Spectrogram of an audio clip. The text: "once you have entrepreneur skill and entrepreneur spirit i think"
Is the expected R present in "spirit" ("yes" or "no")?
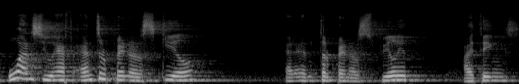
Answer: no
